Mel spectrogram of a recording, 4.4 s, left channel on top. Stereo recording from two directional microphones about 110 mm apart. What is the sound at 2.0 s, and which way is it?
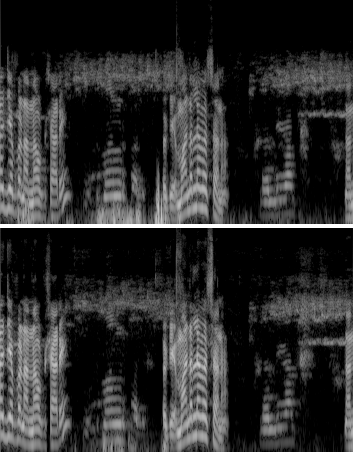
Speech, centre (ahead or behind).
